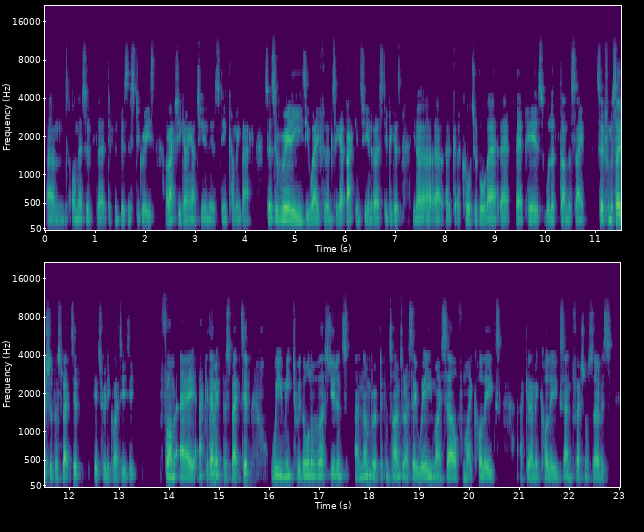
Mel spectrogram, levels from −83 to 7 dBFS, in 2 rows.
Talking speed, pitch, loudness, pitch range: 225 wpm, 100 Hz, -26 LUFS, 90-115 Hz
